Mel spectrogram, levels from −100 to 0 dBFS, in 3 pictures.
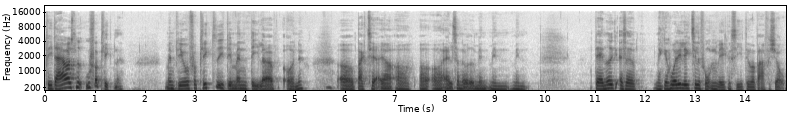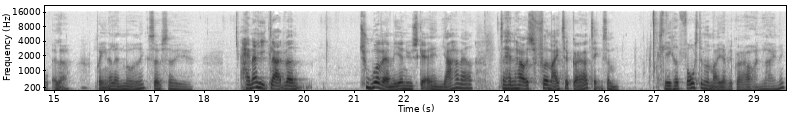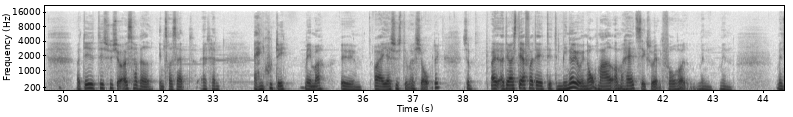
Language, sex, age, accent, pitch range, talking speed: English, female, 60-79, Danish, 125-160 Hz, 185 wpm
